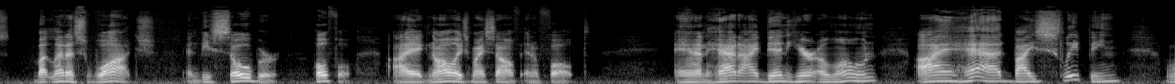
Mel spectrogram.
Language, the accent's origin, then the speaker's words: English; United States; we as Americans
